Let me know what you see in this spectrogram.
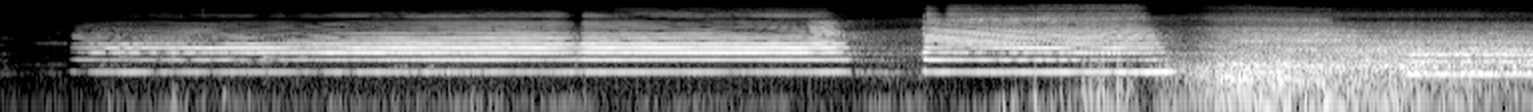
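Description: Indian Railways express train: its electric locomotive sounds two horn blasts, a long one of about eight seconds and a shorter one after a brief break. The locomotive and coaches then pass close by at speed with a loud rush and wheel clatter.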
